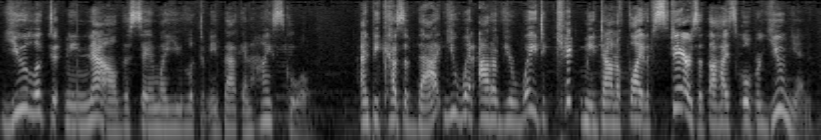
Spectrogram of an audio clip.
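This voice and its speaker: A woman's voice: medium pitch, lively intonation, fairly quick, sharp tone. A woman playing a smug, vengeful wife and former bullying victim in scripted story dialogue, taunting and sarcastic. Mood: smug reproach.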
